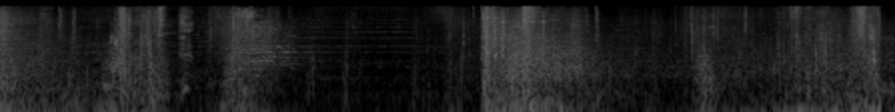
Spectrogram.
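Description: A sword swings and strikes with sharp hits.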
